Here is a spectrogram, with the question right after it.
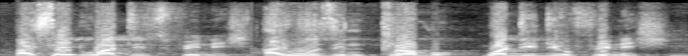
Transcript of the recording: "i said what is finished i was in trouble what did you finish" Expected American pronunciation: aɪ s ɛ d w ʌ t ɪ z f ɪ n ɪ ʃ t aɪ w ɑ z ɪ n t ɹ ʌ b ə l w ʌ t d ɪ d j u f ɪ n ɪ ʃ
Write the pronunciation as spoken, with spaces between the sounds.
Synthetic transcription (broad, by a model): aɪ s ɛ d w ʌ t ɪ z f ɪ n ɪ ʃ t aɪ w ɑ z ɪ n t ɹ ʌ b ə l w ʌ t d ɪ d j u f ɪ n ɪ ʃ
